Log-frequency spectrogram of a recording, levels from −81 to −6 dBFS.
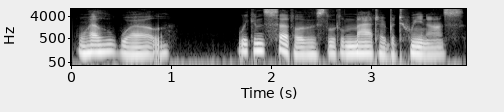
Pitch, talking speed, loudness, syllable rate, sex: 115 Hz, 150 wpm, -16 LUFS, 4.4 syllables/s, female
